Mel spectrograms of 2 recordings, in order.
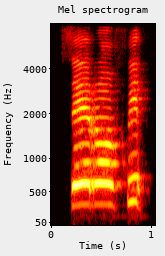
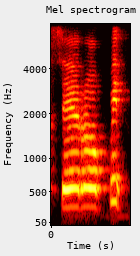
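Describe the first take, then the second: First: The consonant before the last vowel is an f. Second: The consonant before the last vowel is a p. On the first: This is the standard form. The speaker calls it right. "itu baku" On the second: This is the non-standard form. The speaker calls it wrong. "tidak bakunya"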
